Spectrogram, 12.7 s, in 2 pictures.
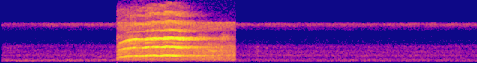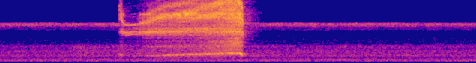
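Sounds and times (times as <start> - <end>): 
barred owl hissing screeches: 1.6 - 3.2, 8.0 - 9.8.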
